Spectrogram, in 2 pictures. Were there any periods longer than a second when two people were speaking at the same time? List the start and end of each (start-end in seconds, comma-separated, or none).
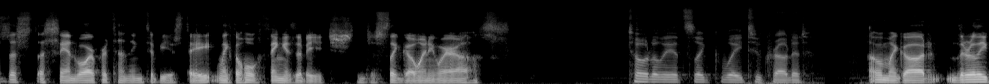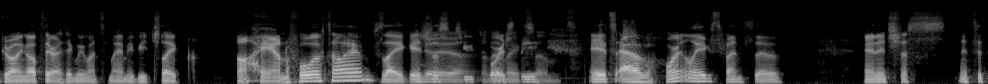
14.0-15.3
